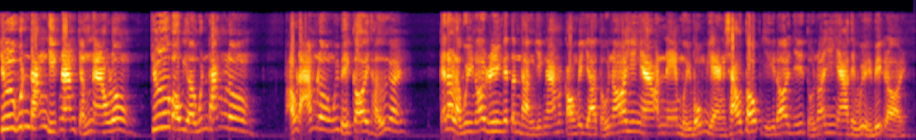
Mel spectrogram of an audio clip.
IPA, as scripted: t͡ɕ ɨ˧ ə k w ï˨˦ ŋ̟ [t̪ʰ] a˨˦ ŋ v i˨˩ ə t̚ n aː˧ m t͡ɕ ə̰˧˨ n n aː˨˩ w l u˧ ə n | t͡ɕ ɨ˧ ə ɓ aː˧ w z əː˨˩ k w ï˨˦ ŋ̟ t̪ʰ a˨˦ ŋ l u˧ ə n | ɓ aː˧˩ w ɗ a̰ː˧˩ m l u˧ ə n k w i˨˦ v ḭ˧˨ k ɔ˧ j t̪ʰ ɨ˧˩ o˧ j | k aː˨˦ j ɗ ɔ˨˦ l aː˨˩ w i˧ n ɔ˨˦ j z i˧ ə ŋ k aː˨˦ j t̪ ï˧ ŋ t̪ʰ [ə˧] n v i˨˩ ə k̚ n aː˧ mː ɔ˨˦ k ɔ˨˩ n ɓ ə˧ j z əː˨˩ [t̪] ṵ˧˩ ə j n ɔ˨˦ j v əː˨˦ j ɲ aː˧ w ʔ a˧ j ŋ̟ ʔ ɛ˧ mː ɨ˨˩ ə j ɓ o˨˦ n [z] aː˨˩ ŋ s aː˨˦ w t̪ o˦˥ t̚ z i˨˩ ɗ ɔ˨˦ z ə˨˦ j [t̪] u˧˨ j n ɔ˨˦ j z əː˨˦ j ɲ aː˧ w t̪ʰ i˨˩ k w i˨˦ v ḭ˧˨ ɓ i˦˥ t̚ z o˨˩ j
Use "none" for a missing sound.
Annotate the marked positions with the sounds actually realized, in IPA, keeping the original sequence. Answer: t̪ʰ, ə˨˩, t̪, z, t̪

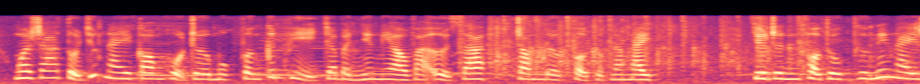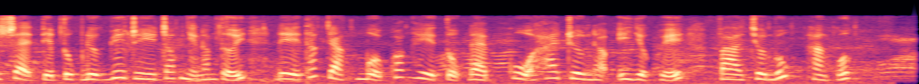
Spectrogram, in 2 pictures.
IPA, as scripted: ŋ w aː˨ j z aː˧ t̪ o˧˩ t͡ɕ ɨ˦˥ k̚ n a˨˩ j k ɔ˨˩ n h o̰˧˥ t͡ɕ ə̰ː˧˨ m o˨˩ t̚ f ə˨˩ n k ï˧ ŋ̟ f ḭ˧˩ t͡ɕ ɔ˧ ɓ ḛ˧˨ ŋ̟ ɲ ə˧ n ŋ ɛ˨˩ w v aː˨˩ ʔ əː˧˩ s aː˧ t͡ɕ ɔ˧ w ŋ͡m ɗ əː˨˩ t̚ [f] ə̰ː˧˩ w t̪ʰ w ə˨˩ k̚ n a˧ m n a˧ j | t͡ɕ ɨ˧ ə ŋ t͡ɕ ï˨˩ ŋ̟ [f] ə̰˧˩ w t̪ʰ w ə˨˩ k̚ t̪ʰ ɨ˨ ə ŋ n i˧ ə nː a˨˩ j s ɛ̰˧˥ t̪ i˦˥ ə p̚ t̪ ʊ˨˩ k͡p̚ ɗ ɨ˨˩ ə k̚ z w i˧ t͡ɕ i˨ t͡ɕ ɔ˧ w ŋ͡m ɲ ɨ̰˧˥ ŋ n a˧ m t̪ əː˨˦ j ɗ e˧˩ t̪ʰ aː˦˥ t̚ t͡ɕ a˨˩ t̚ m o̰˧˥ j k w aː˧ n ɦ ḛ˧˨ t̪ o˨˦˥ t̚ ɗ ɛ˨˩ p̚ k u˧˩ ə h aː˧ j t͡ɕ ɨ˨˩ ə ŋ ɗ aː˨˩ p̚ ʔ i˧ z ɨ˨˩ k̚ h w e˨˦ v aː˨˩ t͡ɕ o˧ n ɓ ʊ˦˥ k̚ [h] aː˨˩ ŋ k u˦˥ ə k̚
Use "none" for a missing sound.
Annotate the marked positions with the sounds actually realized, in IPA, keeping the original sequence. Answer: f, f, h

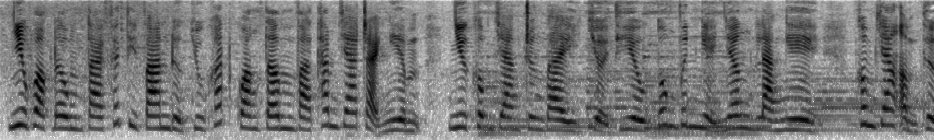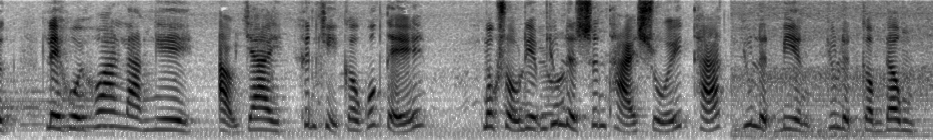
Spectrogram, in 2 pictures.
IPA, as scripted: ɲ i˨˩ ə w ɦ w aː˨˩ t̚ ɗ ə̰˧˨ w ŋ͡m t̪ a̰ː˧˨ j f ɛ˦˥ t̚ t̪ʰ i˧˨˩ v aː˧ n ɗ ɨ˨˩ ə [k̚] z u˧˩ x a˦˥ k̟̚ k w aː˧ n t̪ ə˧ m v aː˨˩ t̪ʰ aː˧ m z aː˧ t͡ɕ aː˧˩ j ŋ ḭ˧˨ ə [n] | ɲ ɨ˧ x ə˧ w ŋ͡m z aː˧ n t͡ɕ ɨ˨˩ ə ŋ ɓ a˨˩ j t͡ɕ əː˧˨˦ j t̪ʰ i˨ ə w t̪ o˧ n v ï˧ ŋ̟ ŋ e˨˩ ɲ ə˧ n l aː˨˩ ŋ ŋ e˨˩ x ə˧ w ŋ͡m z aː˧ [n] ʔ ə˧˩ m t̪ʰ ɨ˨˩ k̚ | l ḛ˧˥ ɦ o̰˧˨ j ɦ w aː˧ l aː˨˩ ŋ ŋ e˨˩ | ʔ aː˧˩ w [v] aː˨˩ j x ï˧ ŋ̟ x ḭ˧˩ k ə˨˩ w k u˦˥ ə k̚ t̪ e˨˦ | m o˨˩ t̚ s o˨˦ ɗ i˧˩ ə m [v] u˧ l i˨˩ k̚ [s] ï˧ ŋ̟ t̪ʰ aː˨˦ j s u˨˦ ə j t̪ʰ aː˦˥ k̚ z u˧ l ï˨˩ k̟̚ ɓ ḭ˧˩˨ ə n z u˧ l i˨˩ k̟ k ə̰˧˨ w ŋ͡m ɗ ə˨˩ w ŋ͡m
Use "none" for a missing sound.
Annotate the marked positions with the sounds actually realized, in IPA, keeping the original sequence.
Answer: k̚, m, n, z, z, s

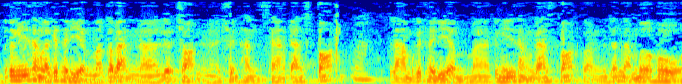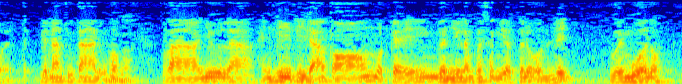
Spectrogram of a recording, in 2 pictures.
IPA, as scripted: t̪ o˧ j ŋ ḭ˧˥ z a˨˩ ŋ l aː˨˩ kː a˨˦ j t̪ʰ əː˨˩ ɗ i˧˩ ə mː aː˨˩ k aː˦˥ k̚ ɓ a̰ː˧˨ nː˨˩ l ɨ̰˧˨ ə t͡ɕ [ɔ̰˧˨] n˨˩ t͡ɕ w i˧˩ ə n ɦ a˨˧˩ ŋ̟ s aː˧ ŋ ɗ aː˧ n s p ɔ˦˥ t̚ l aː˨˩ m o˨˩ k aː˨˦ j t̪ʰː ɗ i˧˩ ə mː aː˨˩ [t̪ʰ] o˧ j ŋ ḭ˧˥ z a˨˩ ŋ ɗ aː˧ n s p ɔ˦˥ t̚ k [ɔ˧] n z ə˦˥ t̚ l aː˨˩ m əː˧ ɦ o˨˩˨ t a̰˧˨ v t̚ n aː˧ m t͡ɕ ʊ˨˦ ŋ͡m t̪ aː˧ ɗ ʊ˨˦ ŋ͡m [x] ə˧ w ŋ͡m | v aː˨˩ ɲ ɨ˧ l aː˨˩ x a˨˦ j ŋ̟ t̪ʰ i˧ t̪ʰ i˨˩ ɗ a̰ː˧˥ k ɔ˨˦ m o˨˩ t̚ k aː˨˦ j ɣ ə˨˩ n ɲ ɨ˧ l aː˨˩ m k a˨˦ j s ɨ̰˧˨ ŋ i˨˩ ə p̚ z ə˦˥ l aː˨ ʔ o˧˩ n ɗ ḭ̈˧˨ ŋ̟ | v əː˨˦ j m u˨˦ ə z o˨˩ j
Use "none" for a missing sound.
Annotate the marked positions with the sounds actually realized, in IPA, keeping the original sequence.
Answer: ɔ̰˧˨, t̪, ɔ˨˩, x

